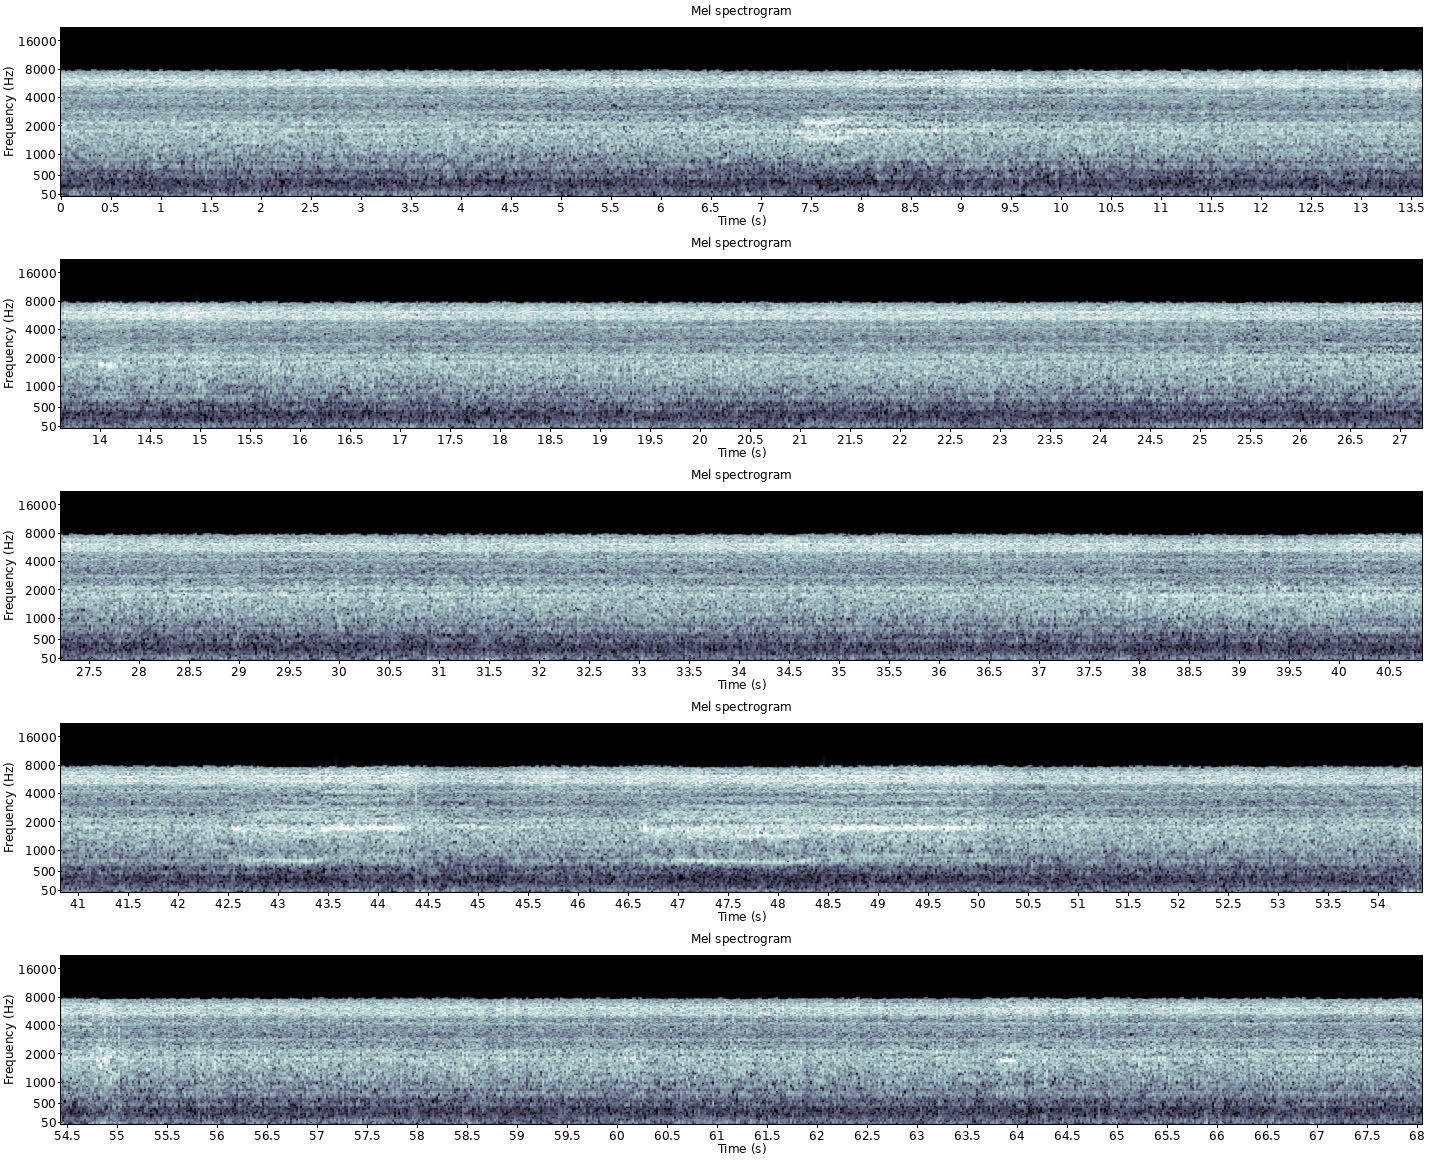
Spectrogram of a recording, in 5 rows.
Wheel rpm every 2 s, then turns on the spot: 230, 230, 230, 230, 230, 230, 230, 230, 230, 230, 230, 230, 230, 230, 240, 240, 230, 230, 240, 230, 230, 220, 230, 220, 230, 230, 230, 230, 230, 230, 230, 230, 230, 230.
none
